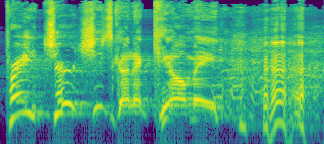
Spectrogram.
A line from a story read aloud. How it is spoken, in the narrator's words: He screams out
